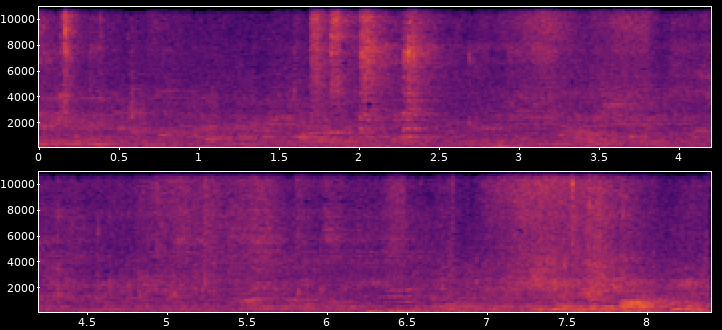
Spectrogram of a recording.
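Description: Tent fabric rustles as it is handled.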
